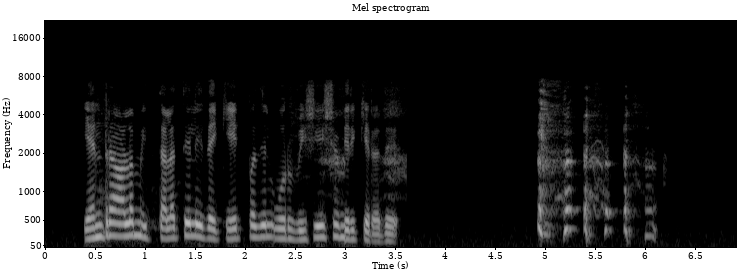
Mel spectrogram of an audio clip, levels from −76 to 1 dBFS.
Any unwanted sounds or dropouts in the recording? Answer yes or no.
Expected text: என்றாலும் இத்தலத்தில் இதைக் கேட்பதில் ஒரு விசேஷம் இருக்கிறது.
yes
